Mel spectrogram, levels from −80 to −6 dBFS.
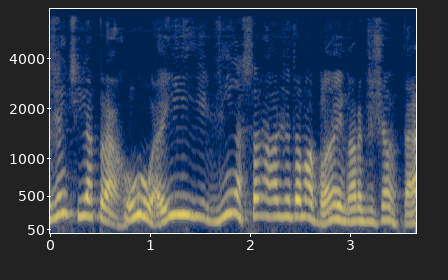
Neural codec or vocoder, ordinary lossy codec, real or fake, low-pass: codec, 16 kHz in and 24 kHz out, 1.1 kbps, FireRedTTS-2 codec; MP3, 32 kbps; fake; 7.2 kHz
